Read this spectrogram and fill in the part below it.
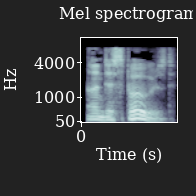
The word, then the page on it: undisposed: British English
